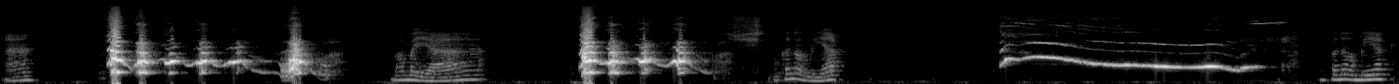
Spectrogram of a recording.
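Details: Cocker Spaniel crying and barking: two rapid bursts of sharp barks, a few seconds apart, followed by a long wavering whining howl that drifts downward; low voices and murmuring sounds occur between the barks.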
